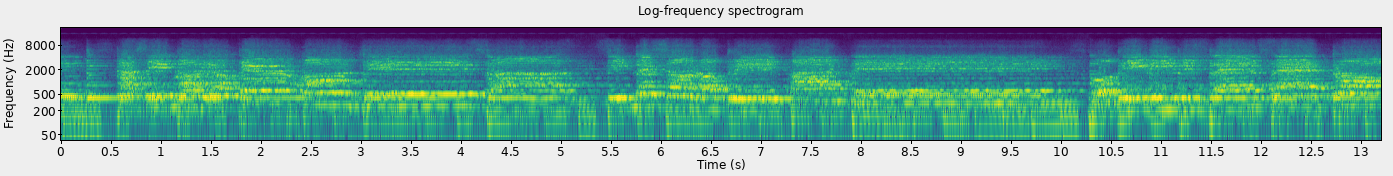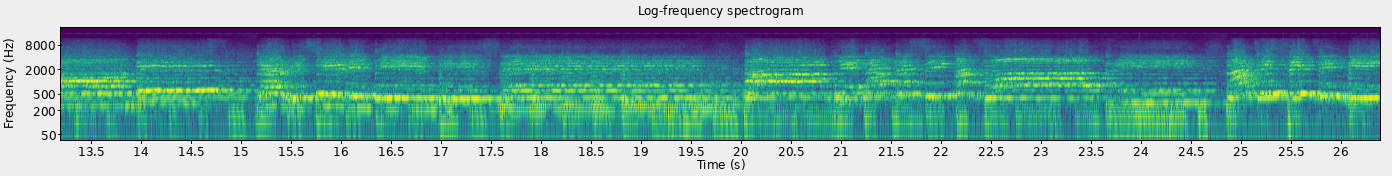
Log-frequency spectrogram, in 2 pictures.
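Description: Mixed choir of women and men singing a slow hymn, with held notes and short breaths between phrases; the words include "Oh, believe His blessed promise" and "At His feet in meekness kneel".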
